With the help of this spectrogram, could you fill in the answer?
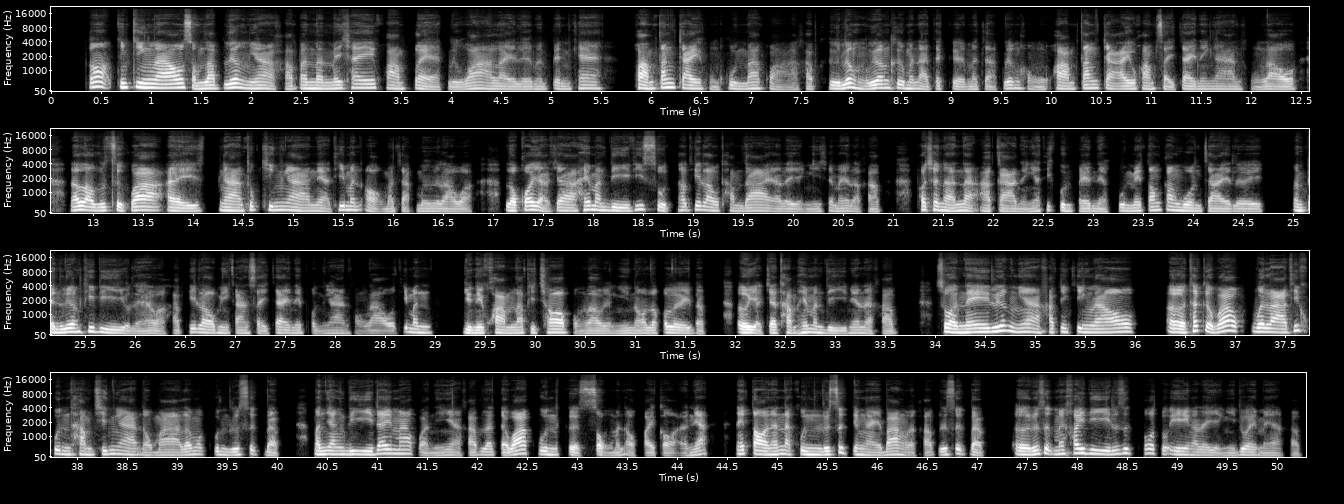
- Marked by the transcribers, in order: none
- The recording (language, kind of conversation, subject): Thai, advice, ทำไมคุณถึงติดความสมบูรณ์แบบจนกลัวเริ่มงานและผัดวันประกันพรุ่ง?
